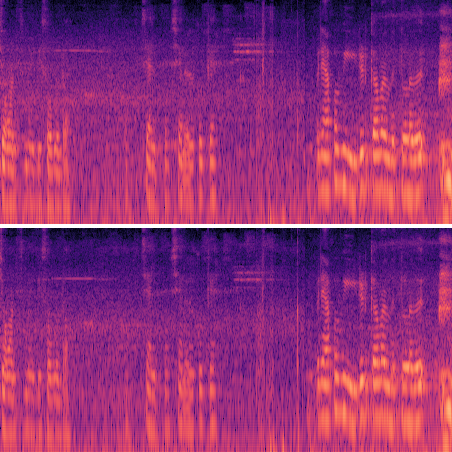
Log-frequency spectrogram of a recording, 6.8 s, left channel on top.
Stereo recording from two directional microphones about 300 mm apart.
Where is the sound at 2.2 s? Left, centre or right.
Centre.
